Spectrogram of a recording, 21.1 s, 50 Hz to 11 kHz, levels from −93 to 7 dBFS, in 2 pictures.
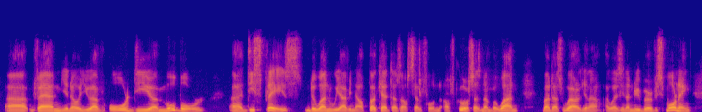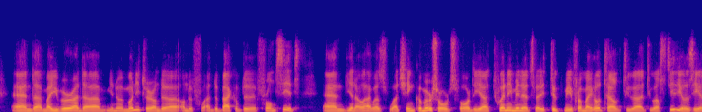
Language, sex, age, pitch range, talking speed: English, male, 50-69, 95-105 Hz, 250 wpm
